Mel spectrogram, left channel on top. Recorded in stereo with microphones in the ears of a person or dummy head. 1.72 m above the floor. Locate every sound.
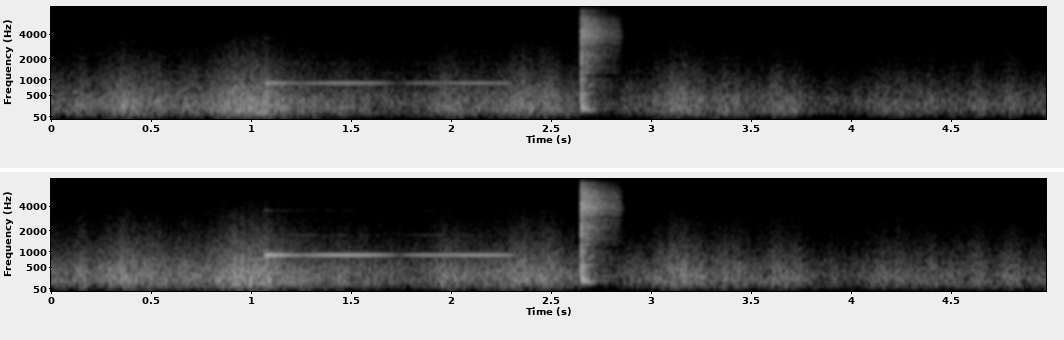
1.1 s a piano: 25° right (ahead or behind)
2.6 s a snare drum: 5° right (ahead or behind)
